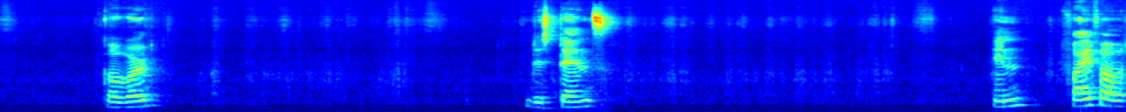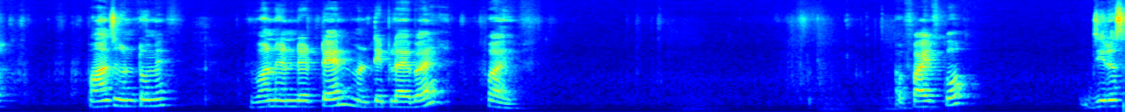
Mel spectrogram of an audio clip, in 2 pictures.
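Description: A marker scratches across paper.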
